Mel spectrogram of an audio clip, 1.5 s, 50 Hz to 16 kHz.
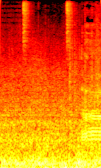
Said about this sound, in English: I probably 4 out of 5 times I'm going to do this just in my little runaround car, which currently, the one that I'm in right now that's making all the noise because it's not that well soundproofed, is a little Mazda 2, affectionately known as Maxi.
